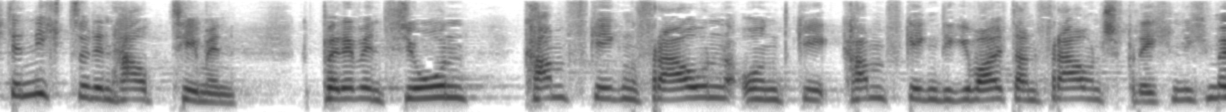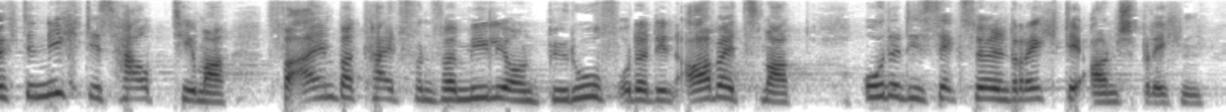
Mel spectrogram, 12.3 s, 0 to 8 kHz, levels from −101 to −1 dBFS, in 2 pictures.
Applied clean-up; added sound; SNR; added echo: none; none; none; none.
